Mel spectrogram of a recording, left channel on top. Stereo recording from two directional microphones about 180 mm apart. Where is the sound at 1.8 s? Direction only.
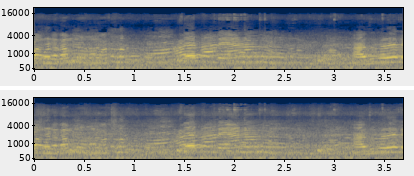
25° right (ahead or behind).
